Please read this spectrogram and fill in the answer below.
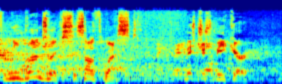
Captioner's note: some Applause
